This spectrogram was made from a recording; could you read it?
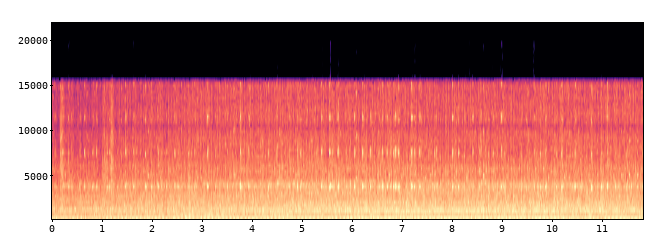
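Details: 2007 Porsche 997 C4S: a steady, high squeak or whine holds its pitch over a low, even engine rumble.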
